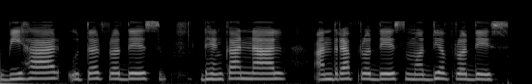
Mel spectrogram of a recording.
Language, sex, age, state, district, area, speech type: Odia, female, 18-30, Odisha, Kalahandi, rural, spontaneous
